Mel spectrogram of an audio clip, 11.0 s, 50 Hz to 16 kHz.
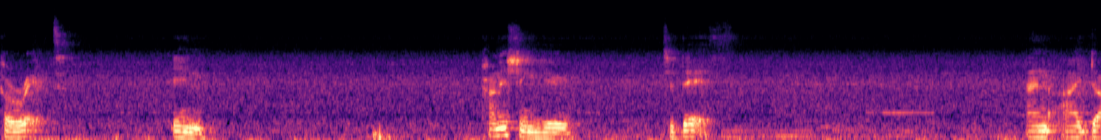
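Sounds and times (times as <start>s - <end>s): electric fan hiss: 0.0s - 11.0s
road traffic noise: 0.0s - 11.0s.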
